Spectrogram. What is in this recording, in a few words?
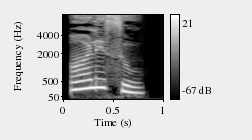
"ಅಳಸು", Kannada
